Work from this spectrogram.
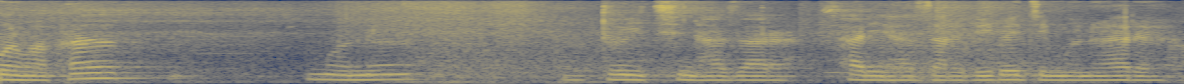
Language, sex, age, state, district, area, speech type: Bodo, female, 60+, Assam, Chirang, rural, spontaneous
